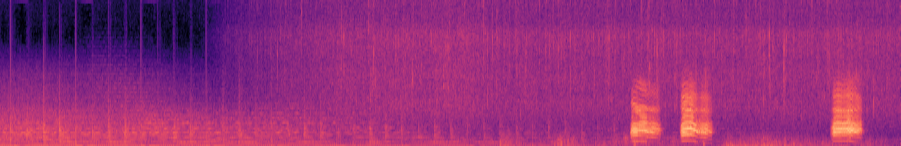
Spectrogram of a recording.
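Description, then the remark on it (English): Three harsh, raspy caws from a crow inside an apartment ring out near the end, two in quick succession and one after a short pause, over a steady low rumbling background. “Before we get all judgy, yes, I have a crow inside my apartment.”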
